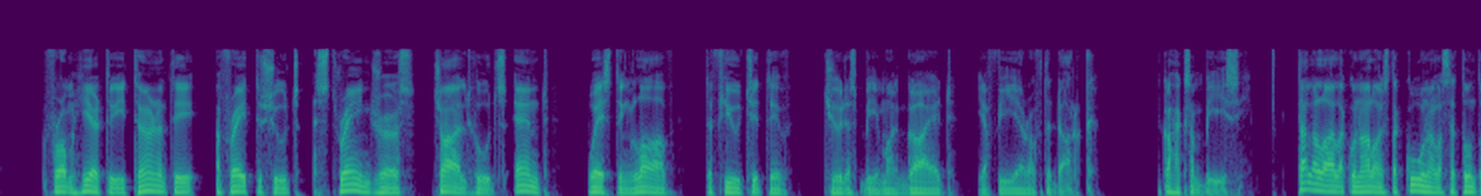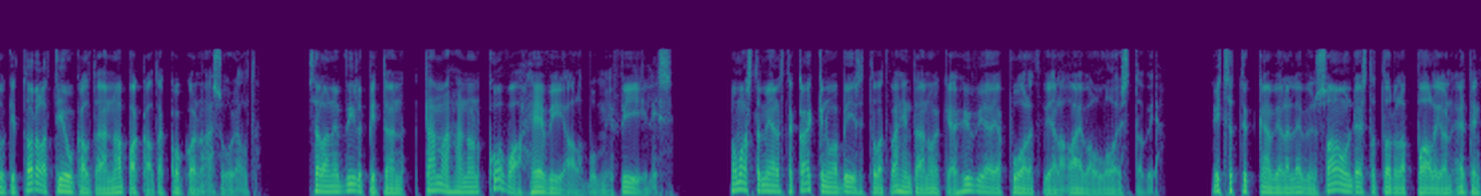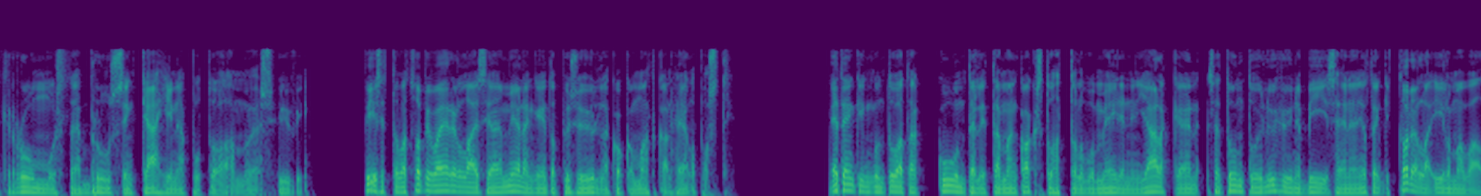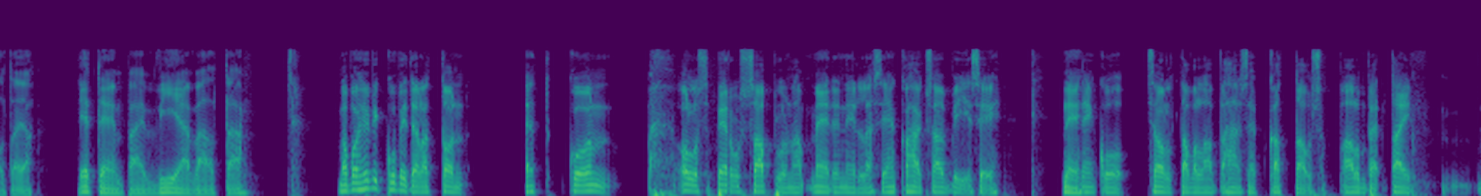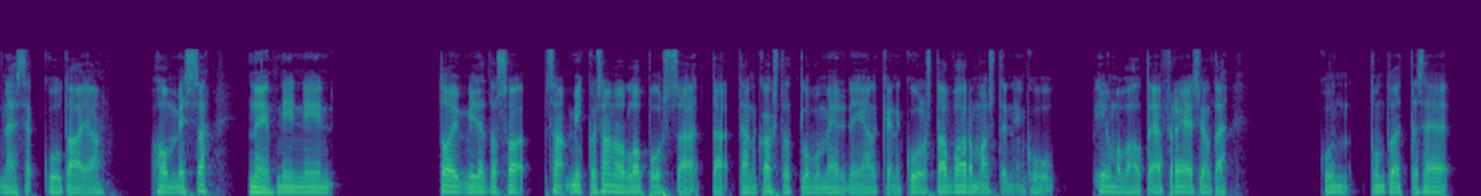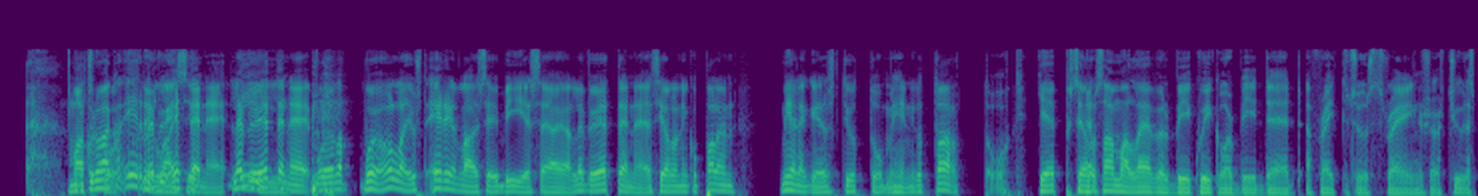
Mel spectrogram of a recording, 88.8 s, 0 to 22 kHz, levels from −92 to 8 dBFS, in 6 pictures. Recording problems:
high frequencies cut off; noticeable; nothing above 8 kHz

